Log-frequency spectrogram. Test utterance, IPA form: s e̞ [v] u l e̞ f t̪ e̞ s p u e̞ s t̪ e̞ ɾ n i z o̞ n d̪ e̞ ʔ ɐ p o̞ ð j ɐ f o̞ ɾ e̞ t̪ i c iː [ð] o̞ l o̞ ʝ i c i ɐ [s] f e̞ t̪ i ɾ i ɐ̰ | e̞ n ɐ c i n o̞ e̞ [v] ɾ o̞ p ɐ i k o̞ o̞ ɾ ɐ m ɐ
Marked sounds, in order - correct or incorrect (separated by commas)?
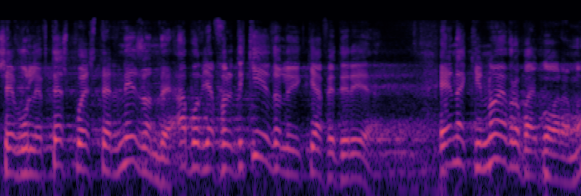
correct, correct, incorrect, correct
